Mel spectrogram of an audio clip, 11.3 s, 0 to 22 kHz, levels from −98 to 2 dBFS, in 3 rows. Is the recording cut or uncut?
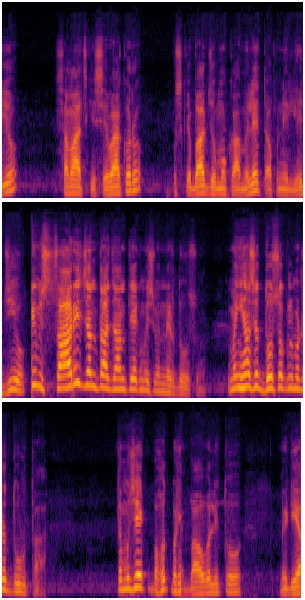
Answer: cut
